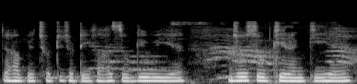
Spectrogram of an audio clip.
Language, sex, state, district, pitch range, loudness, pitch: Hindi, female, Uttar Pradesh, Lalitpur, 160-165 Hz, -13 LUFS, 160 Hz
